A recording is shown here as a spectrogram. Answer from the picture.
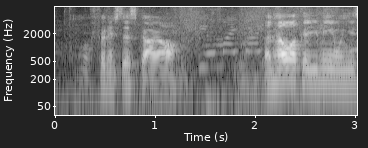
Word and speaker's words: Angelica: Angelica, you mean when you say... No, I'm not saying Angelica. I'm saying Angelica. Because I say Angelica, which is the Spanish pronunciation of it, is the...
